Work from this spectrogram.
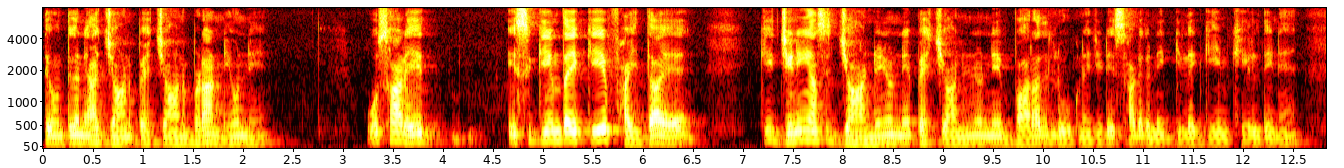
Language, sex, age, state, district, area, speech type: Dogri, male, 18-30, Jammu and Kashmir, Samba, rural, spontaneous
